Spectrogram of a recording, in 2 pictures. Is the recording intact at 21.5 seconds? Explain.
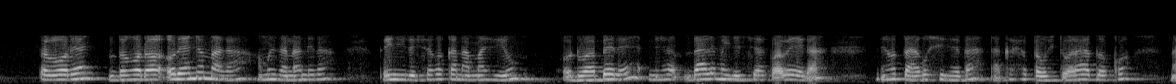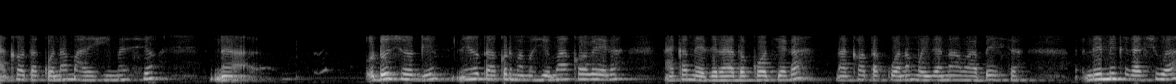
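No. At 21.5 s, as throughout the speech, there is 4-bit ADPCM compression. Each sample is coded as a coarse step from a prediction, leaving heavy gritty hiss that tracks loud passages. Nothing sounds above 3.9 kHz, and the damage fits about 32 kbps.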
